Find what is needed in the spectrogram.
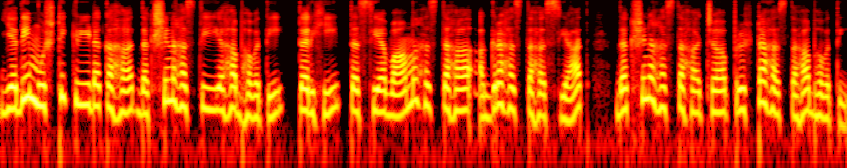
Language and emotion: Sanskrit, neutral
